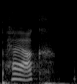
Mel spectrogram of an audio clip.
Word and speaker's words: pack: И на конце слова такое как pack, смотрите, как оно пишется CK, да, не просто PAK, а PACK, но мы не читаем здесь букву C, звук с и никакого там звука другого не может быть, кроме как к.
